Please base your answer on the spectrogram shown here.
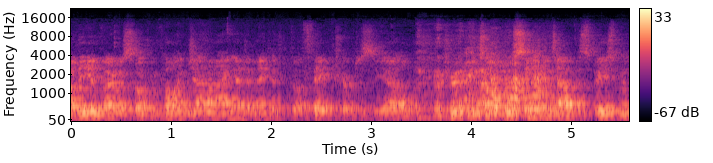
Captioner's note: laughs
